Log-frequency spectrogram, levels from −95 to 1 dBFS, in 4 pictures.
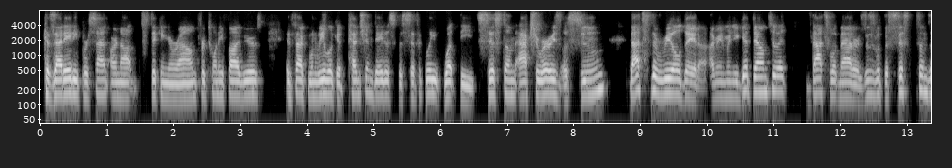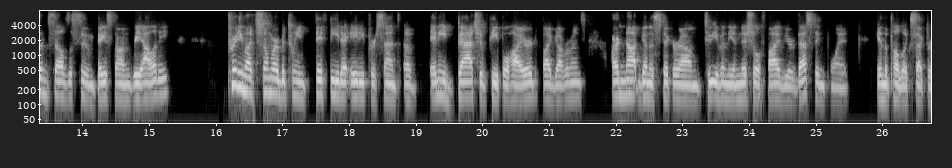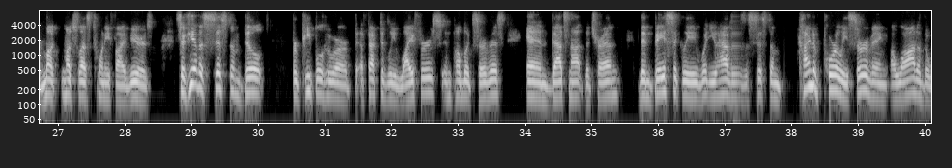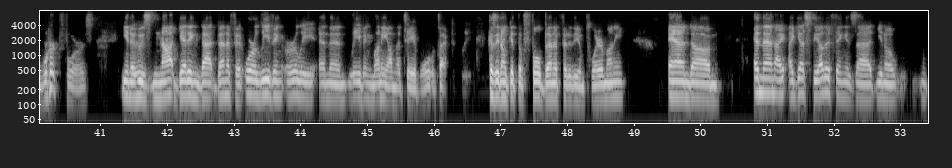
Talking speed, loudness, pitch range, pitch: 185 wpm, -23 LUFS, 135-165 Hz, 150 Hz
